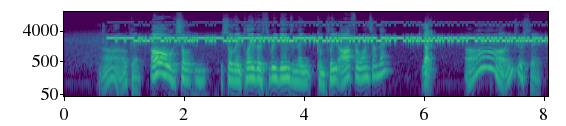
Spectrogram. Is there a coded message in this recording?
Yes: RTTY (50 baud, 450 Hz shift) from 0.7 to 8.1 s, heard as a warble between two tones, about 2350 Hz centre, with speech in English. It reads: NUKRJ G83QB I79IJ I0CIW …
